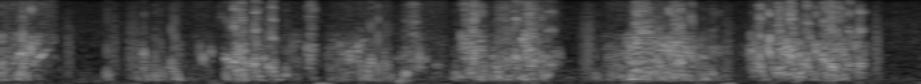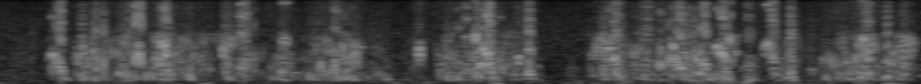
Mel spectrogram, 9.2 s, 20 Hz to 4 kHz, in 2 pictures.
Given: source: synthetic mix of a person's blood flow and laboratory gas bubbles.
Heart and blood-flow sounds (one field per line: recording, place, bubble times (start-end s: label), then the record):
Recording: Doppler ultrasound of blood flow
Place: subclavian vein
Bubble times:
0.00-0.28 s: bubbles
0.50-0.59 s: bubbles
0.65-2.82 s: bubbles
2.95-3.65 s: bubbles
3.71-4.39 s: bubbles
4.83-6.57 s: bubbles
6.66-7.31 s: bubbles
7.53-9.22 s: bubbles
From the record:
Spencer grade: 4 (maximum detectable bubble signal sounding continuously throughout systole and diastole of every cardiac period, and overriding the amplitude of the normal cardiac signals)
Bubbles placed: anywhere in the cardiac cycle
